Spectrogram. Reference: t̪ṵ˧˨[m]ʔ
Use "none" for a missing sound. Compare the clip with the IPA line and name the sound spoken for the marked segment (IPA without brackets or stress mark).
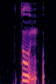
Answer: n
